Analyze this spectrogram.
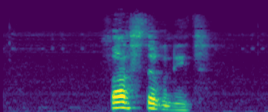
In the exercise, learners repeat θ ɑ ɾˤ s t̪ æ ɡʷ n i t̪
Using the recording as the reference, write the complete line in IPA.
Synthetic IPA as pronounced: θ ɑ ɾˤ s t̪ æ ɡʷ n i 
